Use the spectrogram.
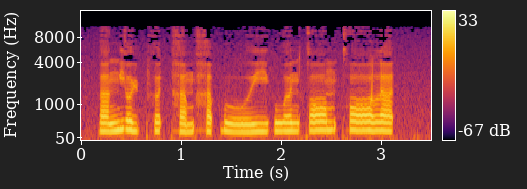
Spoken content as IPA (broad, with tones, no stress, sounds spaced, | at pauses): ɐ˨˥ ŋ j ɵ˨˩ ɥ pʰ ɵ˧ t̚ h ɐ˨˥ m h ɐ˨˥ p̚ uː˨˥ j | w ɵ˧ n k ɔː˥ m t̪ʰ ɔː˥ l ɐ˥ t̚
